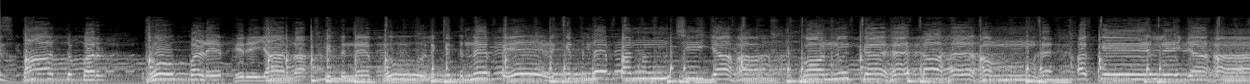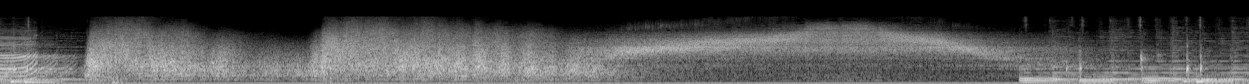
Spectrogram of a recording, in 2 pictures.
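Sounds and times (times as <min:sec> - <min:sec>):
speech: 0:00.0 - 0:13.2
rising whooshing sweep: 0:13.2 - 0:24.9
thunder rumbling: 0:13.3 - 0:21.3, 0:21.9 - 0:24.3.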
